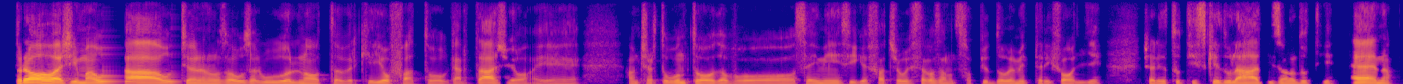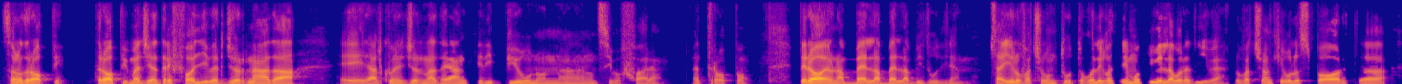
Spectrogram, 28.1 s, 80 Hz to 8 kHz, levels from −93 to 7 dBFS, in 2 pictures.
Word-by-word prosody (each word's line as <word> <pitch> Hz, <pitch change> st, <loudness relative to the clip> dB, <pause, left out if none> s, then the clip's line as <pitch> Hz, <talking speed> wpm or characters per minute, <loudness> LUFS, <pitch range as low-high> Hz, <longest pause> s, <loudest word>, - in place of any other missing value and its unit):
provaci, 135 Hz, -5 st, +9 dB
ma 110 Hz, 0 st, +2 dB
usa 120 Hz, -3 st, +5 dB
u 115 Hz, +3 st, -1 dB
cioè 110 Hz, -3 st, -3 dB
non 100 Hz, -1 st, -3 dB
lo 105 Hz, -, -3 dB
so, 100 Hz, 0 st, -2 dB
usa 105 Hz, +3 st, -4 dB
il 105 Hz, -, -7 dB
Google 100 Hz, -1 st, -2 dB
Note 95 Hz, -2 st, -5 dB
perché 90 Hz, +2 st, -12 dB
io 105 Hz, +3 st, -1 dB
ho -, -, -2 dB
fatto 90 Hz, -1 st, -9 dB
cartaceo, 95 Hz, 0 st, -2 dB
ehm, 90 Hz, 0 st, -13 dB, 0.5 s
a -, -, -10 dB
un 90 Hz, -, -10 dB
certo 105 Hz, +3 st, -8 dB
punto, 100 Hz, -3 st, -1 dB
dopo 95 Hz, +1 st, -6 dB
6 100 Hz, +2 st, -6 dB
mesi 100 Hz, 0 st, -6 dB
che 95 Hz, -, -9 dB
faccio 95 Hz, +1 st, -8 dB
questa 95 Hz, +2 st, -7 dB
cosa, 100 Hz, -3 st, -5 dB
non 90 Hz, -, -11 dB
so 85 Hz, 0 st, -14 dB
più 95 Hz, -, -11 dB
dove 95 Hz, 0 st, -5 dB
mettere 95 Hz, 0 st, -9 dB
i 85 Hz, -, -13 dB
fogli. 90 Hz, +1 st, -6 dB, 0.4 s
Cioè -, -, -5 dB
li -, -, -6 dB
ho 90 Hz, -, -7 dB
tutti -, -, -10 dB
schedulati, 100 Hz, -1 st, +1 dB
sono 100 Hz, +1 st, -3 dB
tutti 105 Hz, -1 st, -10 dB
eh 115 Hz, -1 st, +6 dB
no, 105 Hz, -1 st, -5 dB
sono 115 Hz, +2 st, +1 dB
troppi, 120 Hz, -1 st, +2 dB, 0.3 s
troppi. -, -, +5 dB
Immagina 110 Hz, 0 st, 0 dB
3 125 Hz, +4 st, 0 dB
fogli 120 Hz, -1 st, 0 dB
per 115 Hz, -1 st, 0 dB
giornata, 110 Hz, -3 st, +2 dB, 0.4 s
ehm, 95 Hz, +2 st, -5 dB
alcune 100 Hz, +2 st, -2 dB
giornate 105 Hz, 0 st, -3 dB
anche 100 Hz, 0 st, -2 dB
di 105 Hz, 0 st, -7 dB
più, 105 Hz, +1 st, -3 dB
non 90 Hz, -2 st, -7 dB
non 90 Hz, -1 st, -10 dB
si 90 Hz, -, -6 dB
può 90 Hz, 0 st, -14 dB
fare, 85 Hz, 0 st, -9 dB, 0.2 s
è -, -, -12 dB
troppo. 85 Hz, -1 st, -10 dB, 0.4 s
Però 145 Hz, 0 st, +10 dB
è -, -, +6 dB
una 95 Hz, -1 st, -1 dB
bella, 100 Hz, +2 st, +2 dB
bella 95 Hz, 0 st, -1 dB
abitudine. 90 Hz, 0 st, -13 dB
Sai, -, -, -1 dB
io -, -, +2 dB
lo 115 Hz, -, +1 dB
faccio 95 Hz, +2 st, -6 dB
con 100 Hz, 0 st, -6 dB
tutto, 110 Hz, -1 st, -8 dB
con 100 Hz, -, -1 dB
le 105 Hz, -, 0 dB
cose 115 Hz, -1 st, -2 dB
emotive 125 Hz, +6 st, 0 dB
e -, -, -1 dB
lavorative. 100 Hz, -4 st, -2 dB
Lo 100 Hz, -, -11 dB
faccio 110 Hz, -, -6 dB
anche 125 Hz, 0 st, -6 dB
con 110 Hz, -2 st, -2 dB
lo 105 Hz, -, -2 dB
sport 110 Hz, -1 st, 0 dB
100 Hz, 195 wpm, -22 LUFS, 95-110 Hz, 0.5 s, Però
